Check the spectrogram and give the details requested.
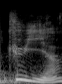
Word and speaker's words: Qi: Retenez ce nom alors ça s'écrit QI. QI, absolument. Ça se prononce Qi, mais c'est QI.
